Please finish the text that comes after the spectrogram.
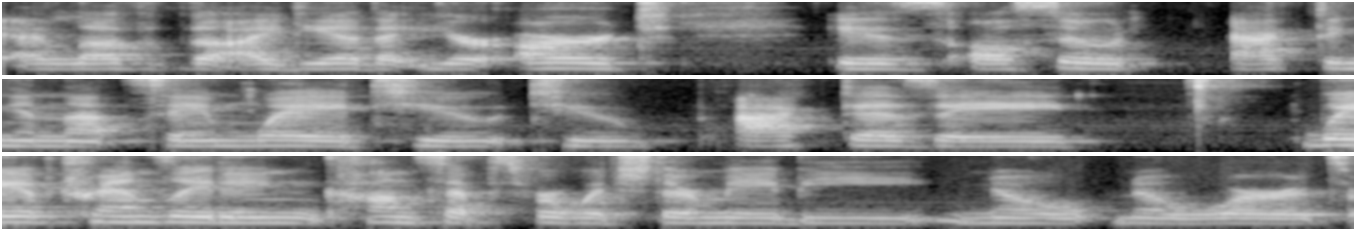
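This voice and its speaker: A woman curator introducing an artist and asking her questions in a museum talk, encouraging and friendly. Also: fairly low pitch. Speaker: curator and interviewer.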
